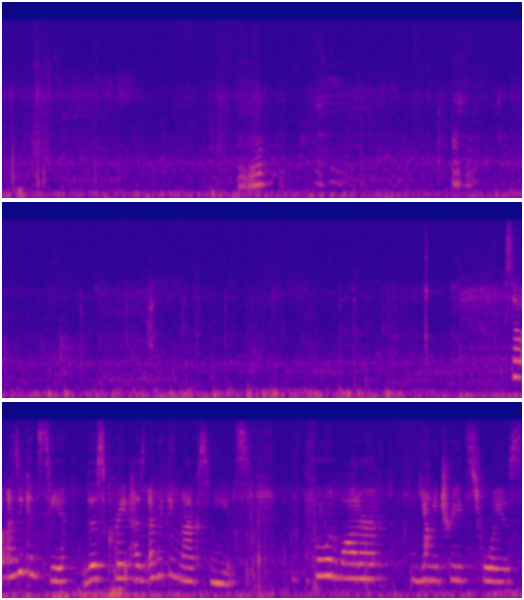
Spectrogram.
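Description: A puppy shuffles about in a soft bed.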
